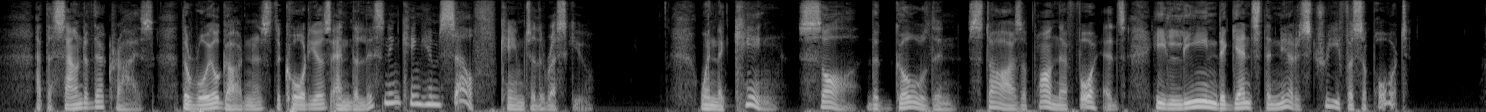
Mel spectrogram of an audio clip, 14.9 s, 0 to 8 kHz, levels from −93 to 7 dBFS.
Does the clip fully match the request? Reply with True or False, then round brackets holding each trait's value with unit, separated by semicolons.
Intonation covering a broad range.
True (6.3 semitones)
